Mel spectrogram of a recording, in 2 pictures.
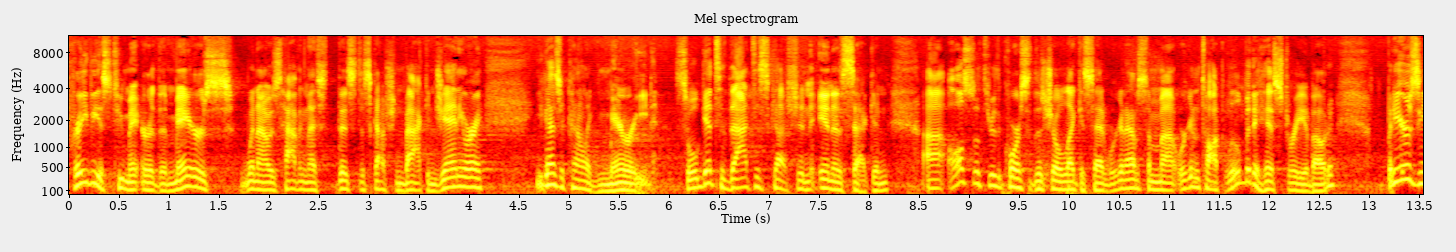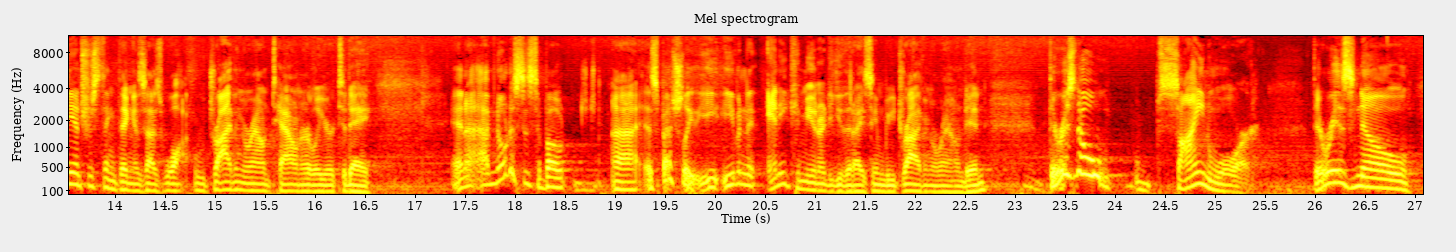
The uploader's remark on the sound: Join the show as we take you to Turner Valley and Black Diamond, live from the Eau Claire Distillery.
